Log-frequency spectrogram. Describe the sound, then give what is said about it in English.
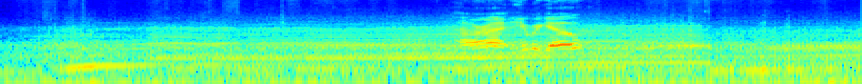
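A pickup truck engine with a manual transmission revs up steadily under acceleration, its low droning tone climbing as the driver works through the gears, with people talking briefly over the engine noise from inside the cab. “That's got genuine good power.”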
